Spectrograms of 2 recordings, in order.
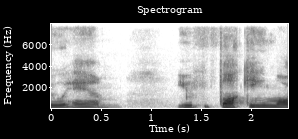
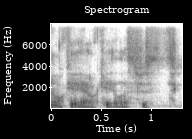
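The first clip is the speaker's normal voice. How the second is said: whispered aside; 14 dB quieter than usual. Real, not acted. Covering an awkward joke to his viewers, whispered. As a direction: drop to a secret whisper.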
